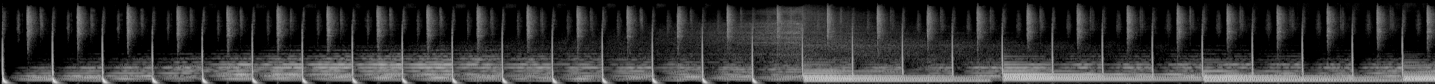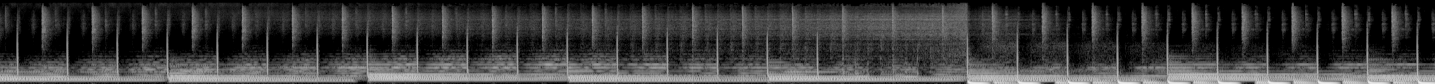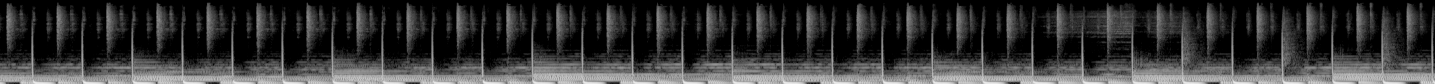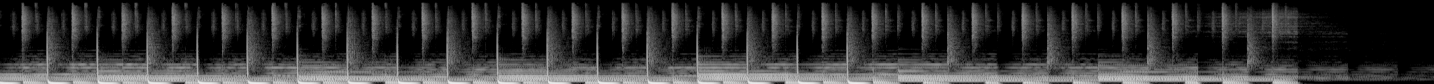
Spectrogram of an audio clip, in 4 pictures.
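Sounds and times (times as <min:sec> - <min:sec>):
launchpad electronic music in F minor: 0:00.0 - 0:56.8.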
